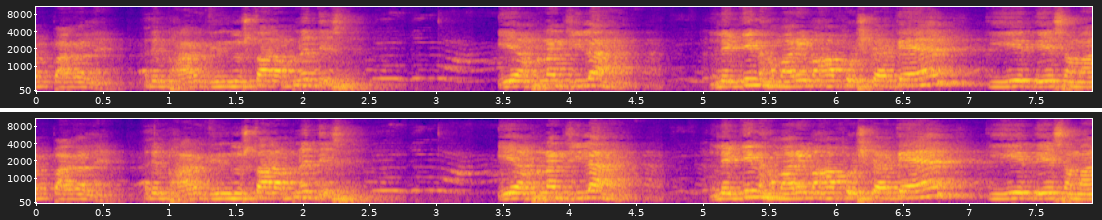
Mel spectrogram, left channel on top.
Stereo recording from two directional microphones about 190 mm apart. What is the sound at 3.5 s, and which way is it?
A man's voice, 15° right (ahead or behind).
